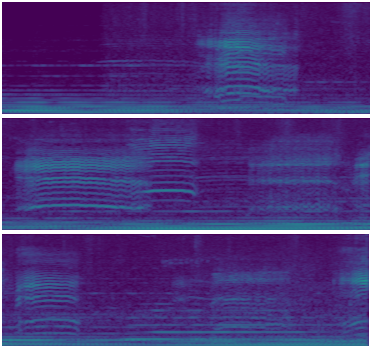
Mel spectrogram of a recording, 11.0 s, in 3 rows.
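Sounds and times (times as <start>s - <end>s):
soft ambient music: 0.0s - 11.0s
goat bleating: 2.0s - 3.0s, 3.8s - 8.2s, 9.1s - 11.0s.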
